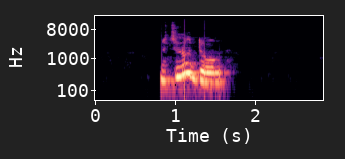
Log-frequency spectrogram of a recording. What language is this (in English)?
Kabyle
